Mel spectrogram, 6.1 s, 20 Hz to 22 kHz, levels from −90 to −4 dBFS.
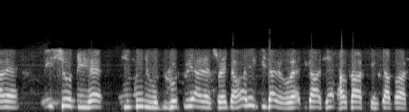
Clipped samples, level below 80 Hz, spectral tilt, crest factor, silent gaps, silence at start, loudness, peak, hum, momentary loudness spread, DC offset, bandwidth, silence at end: under 0.1%; -70 dBFS; -9.5 dB/octave; 18 dB; none; 0 s; -21 LUFS; -2 dBFS; none; 5 LU; under 0.1%; 4.4 kHz; 0.05 s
